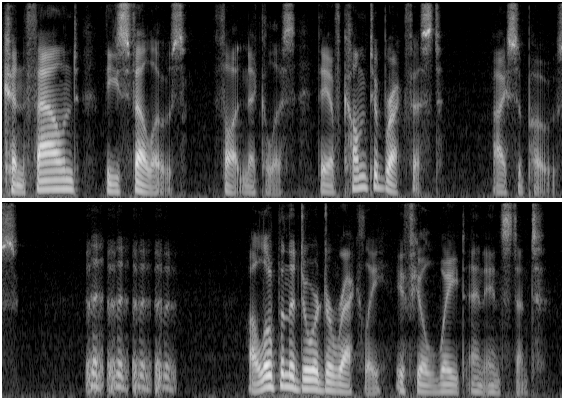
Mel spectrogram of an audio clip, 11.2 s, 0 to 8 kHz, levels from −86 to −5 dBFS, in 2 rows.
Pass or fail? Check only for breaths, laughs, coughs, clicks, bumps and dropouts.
fail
